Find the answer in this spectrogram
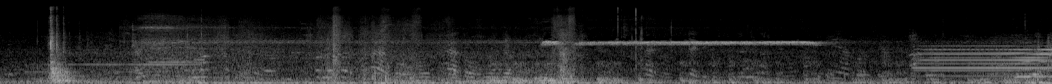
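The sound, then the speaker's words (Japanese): An old retro passenger train with retro seats, the Hoshizora (Starry Sky) train heading to Okuōikojō Station, rolls along the rails with a steady low rumble and clanking joints, a sustained high wheel squeal midway, a horn-like tone near the end, and muffled voices. “まもなく星空列車出発しますまだ空が明るくて山々が美しいですねレトロな列車レトロなシートに乗って今から奥大井古城駅に向かいます”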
